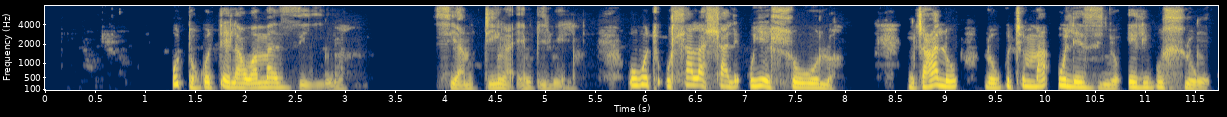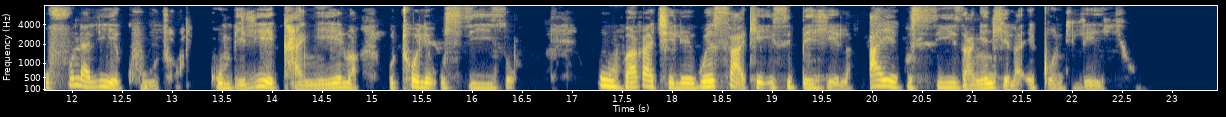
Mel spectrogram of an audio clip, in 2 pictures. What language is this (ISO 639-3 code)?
nde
